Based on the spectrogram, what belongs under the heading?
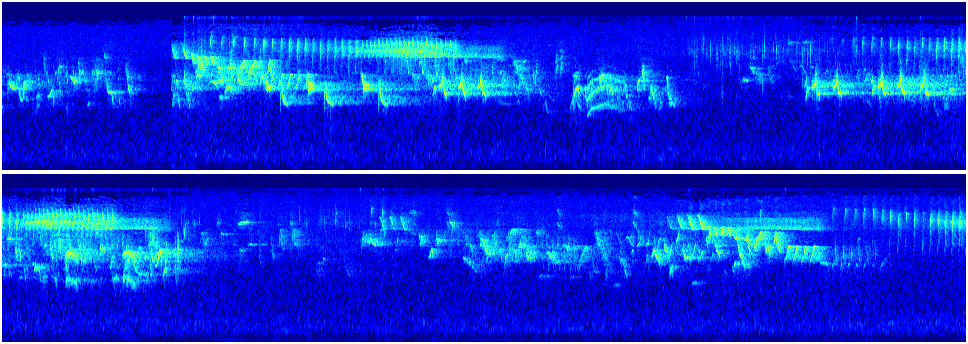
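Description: Several birds chirping and trilling in overlapping bouts of quick, repeated high notes, with two quieter stretches between the bouts.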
